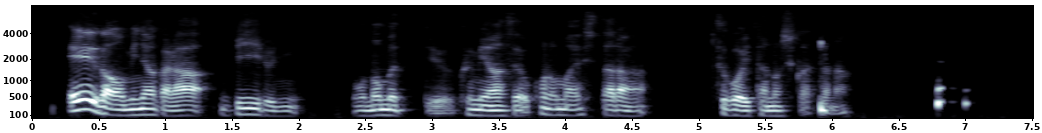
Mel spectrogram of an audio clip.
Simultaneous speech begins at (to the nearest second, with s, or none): none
